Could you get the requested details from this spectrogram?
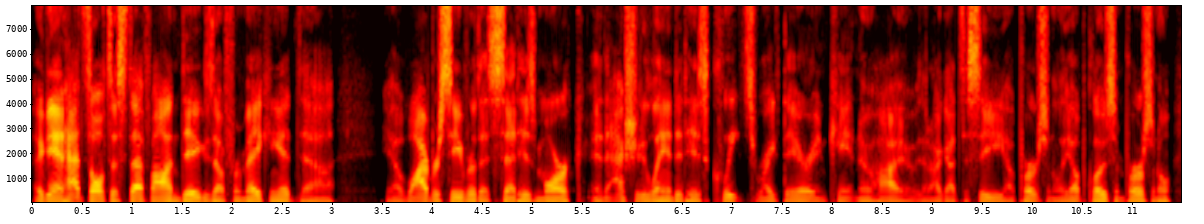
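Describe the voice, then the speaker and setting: A man co-hosting a podcast in casual sports chat, talking in an animated, rambling way with many fillers and restarts. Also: medium pitch, moderate pace, no room sound, studio quality. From Maryland, USA. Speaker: podcast co-host.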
